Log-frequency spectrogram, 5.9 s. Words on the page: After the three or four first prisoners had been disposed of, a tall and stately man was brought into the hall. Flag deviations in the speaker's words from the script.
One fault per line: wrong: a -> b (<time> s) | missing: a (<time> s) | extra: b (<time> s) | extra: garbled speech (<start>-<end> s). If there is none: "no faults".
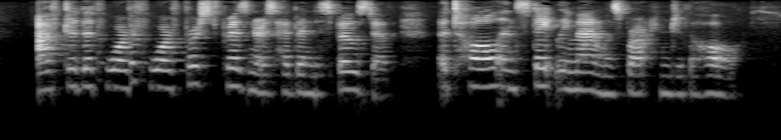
wrong: three -> four (0.7 s)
